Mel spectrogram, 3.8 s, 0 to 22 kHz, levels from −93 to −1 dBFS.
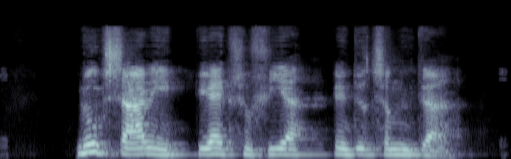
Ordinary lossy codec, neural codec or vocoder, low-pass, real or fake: MP3, 64 kbps; codec, 24 kHz, 0.9 kbps, WavTokenizer, medium music audio release; 10.8 kHz; fake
